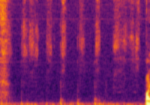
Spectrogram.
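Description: Dry-erase marker writing on a whiteboard: a series of short, faint scratchy strokes.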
